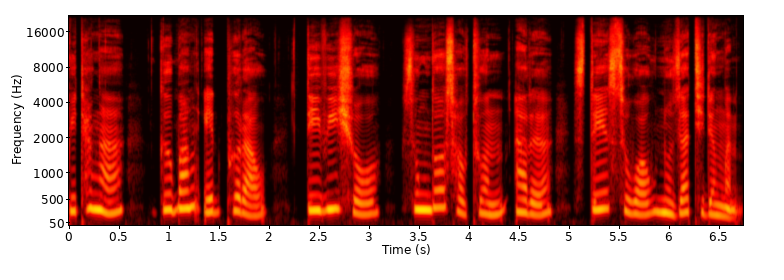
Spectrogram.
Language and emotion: Bodo, neutral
